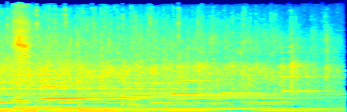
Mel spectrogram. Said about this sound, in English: Can someone give the Lord a clap offering to that? Hallelujah.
